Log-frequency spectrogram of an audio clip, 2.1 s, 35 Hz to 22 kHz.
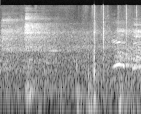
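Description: Boxing gloves landing punches in a sparring exchange: a couple of sharp slaps in the second half, about 1.4 and 1.8 seconds in, over voices from the crowd.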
